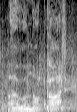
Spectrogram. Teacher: you can hear the almost sibilant s of the dragon coming out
